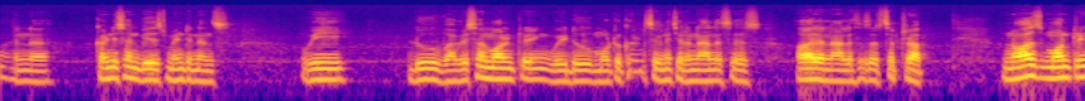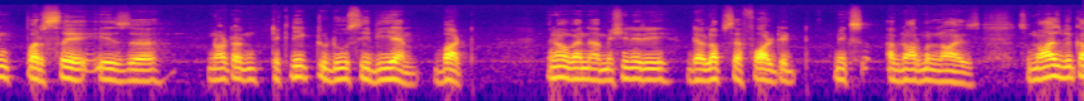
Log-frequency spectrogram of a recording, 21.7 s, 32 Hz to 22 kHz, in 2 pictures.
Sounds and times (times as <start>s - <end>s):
Speech: 0.0s - 2.3s, 3.0s - 3.5s, 4.1s - 9.3s, 10.0s - 15.6s, 16.3s - 21.6s.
